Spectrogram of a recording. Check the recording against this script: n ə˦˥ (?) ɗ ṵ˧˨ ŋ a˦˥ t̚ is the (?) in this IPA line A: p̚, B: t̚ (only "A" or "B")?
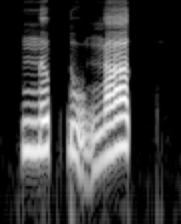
A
